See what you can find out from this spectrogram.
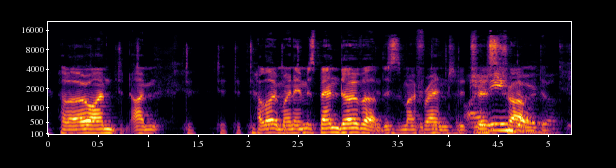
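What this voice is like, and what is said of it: Mock-serious newsreader voice. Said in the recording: “we must make our serious voices. Serious.”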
